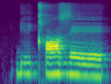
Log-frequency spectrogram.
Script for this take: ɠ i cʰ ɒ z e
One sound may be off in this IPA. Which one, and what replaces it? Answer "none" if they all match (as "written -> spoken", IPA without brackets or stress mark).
none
